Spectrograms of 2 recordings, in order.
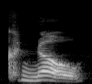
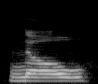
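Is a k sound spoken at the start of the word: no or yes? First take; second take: yes; no. First: The word starts with a k sound. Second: The word starts with an n sound. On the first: The speaker calls it wrong. "people pronounce it like kno. Totally wrong" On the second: The speaker calls it right. "We don't pronounce K if it is at the beginning"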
